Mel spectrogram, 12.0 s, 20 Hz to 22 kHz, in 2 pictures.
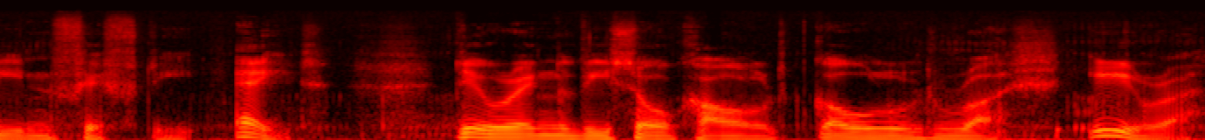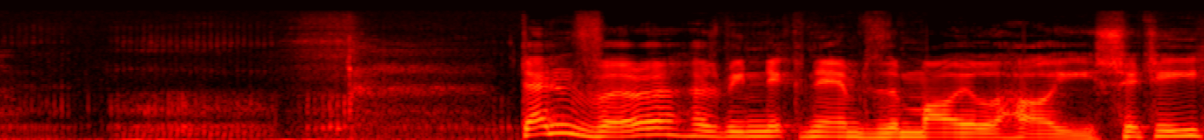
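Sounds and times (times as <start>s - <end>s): cat purring: 0.9s - 10.9s.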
